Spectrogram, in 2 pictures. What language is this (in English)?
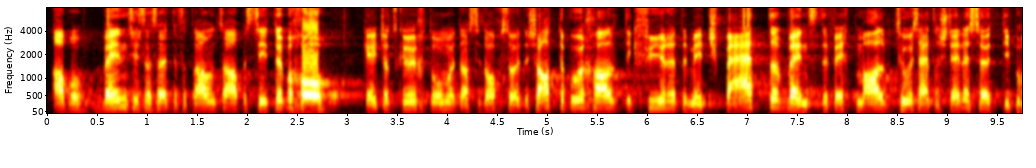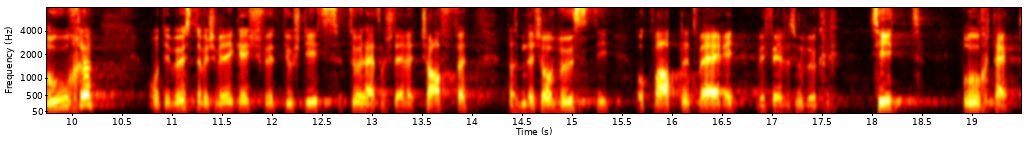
Swiss German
